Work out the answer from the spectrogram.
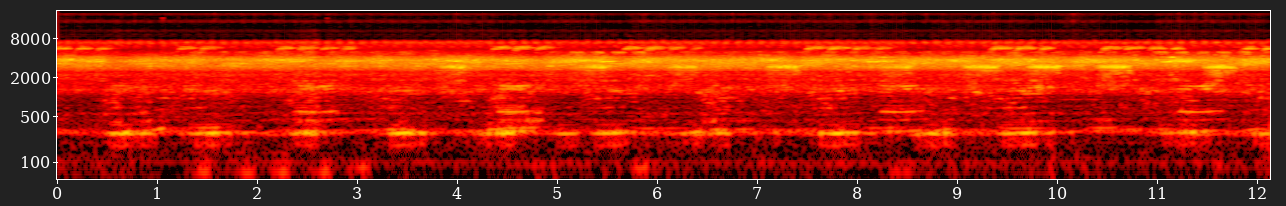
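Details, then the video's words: Insect calling in front of a home: a steady high shrill buzz with brisk chirping pulses layered above it, while lower croaking bursts come and go in short groups. "Sound Of Insect In Front Of My Place"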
